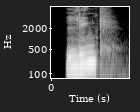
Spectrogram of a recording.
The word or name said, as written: link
